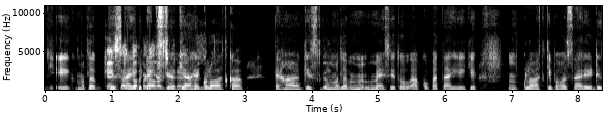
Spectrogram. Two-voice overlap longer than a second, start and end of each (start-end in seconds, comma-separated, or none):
0.9-2.6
